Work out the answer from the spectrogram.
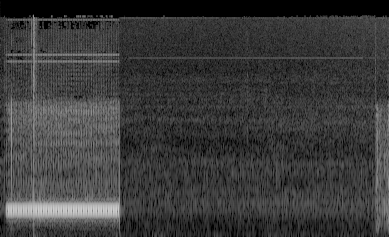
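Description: Steady telephone dial tone as a call is placed from a radio studio line: one loud, constant mid-pitched hum lasting under two seconds, then abruptly cut to near silence, with a faint rustle at the end.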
